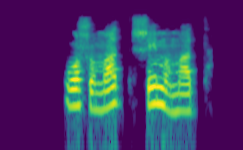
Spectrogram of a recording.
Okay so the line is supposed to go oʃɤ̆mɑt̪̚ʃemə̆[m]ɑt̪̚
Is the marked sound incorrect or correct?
correct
